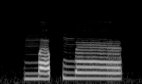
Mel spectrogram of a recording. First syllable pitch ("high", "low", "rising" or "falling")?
rising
